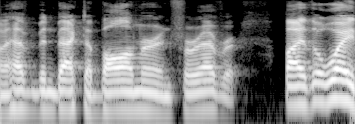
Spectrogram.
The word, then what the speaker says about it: Baltimore: Yeah, if you pronounced every letter, yes, that would be the pronunciation, but it's Balmer.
